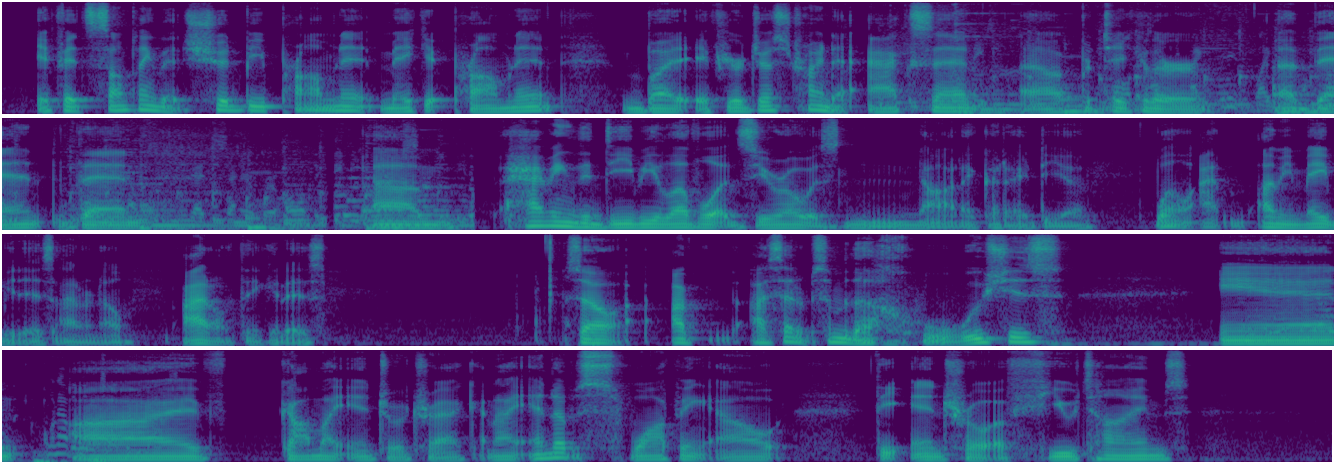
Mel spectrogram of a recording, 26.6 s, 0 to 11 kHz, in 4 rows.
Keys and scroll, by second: 2.7-4.5 typing, 7.3 d, 9.0-12.7 typing, 19.4 space, 19.8 s, 20.9 space.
